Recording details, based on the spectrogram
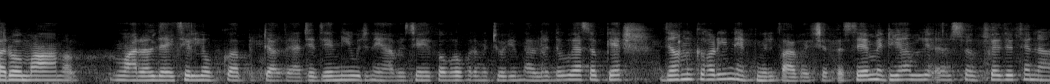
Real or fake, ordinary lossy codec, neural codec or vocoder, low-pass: fake; AAC, 48 kbps; codec, 16 kHz in and 24 kHz out, 0.8 kbps, FocalCodec, streaming, 65536 codes; 7.2 kHz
